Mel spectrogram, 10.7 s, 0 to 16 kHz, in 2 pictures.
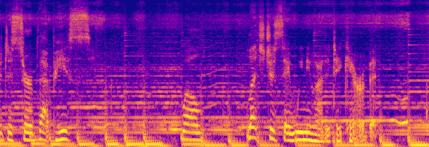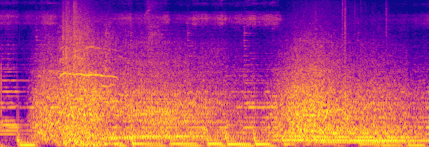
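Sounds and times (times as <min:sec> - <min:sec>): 
speech: 0:00.0 - 0:01.6, 0:02.3 - 0:05.0
traffic: 0:05.4 - 0:10.7
bus driving past with deep engine rumble: 0:05.5 - 0:10.7.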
